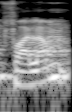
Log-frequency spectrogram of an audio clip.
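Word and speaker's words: फलम्: फलम में जो मां है उस पर हलंत का प्रयोग है, अर्थात वह जो मां है वह आधा हो गया है, स्वर से विहीन है। इस मां में कोई स्वर नहीं है, उच्चारण भी बिल्कुल आधा होगा, मधुरम फलम अस्ति।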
